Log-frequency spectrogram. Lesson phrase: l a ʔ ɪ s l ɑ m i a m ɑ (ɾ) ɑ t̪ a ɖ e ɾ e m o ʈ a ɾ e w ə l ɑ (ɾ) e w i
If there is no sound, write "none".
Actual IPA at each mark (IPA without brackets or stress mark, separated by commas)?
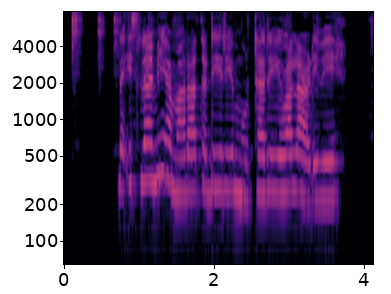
ɾ, ɽ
